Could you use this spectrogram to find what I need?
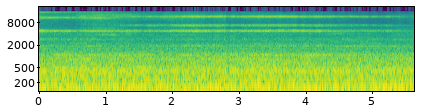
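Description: A train engine hums steadily from inside the cab.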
